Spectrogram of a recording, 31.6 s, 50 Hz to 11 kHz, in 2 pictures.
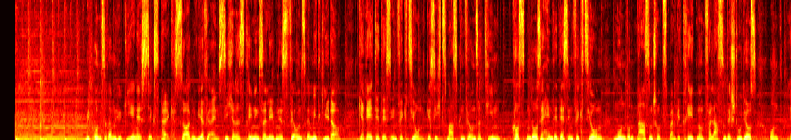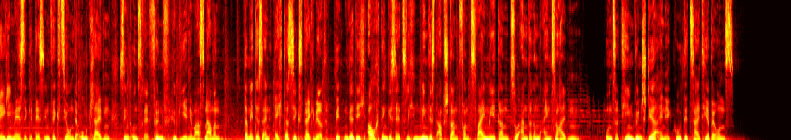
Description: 3.-SIXPACK-HYGIENE-DURCHSAGE-2-Meter.mp3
